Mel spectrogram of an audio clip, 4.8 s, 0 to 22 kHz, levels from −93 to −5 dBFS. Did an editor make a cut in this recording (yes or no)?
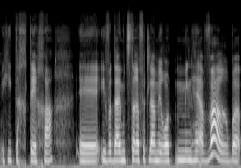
yes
